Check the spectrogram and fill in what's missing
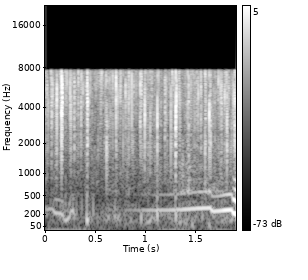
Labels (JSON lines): {"label": "biophony, cascading saw", "recorder": "SoundTrap 600 or HydroMoth"}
